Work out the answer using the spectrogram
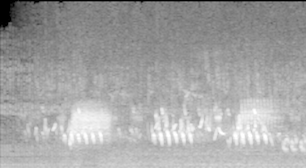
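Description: A songbird singing: several phrases of fast, high trilled notes, beginning about half a second in.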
